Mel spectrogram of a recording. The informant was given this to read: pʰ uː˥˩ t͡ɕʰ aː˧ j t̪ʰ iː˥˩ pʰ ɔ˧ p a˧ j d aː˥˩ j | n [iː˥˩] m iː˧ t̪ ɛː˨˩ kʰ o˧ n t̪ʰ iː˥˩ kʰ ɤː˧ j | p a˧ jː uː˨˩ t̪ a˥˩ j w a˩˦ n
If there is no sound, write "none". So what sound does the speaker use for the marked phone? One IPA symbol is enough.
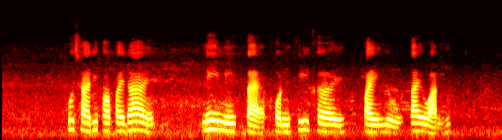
iː˥˩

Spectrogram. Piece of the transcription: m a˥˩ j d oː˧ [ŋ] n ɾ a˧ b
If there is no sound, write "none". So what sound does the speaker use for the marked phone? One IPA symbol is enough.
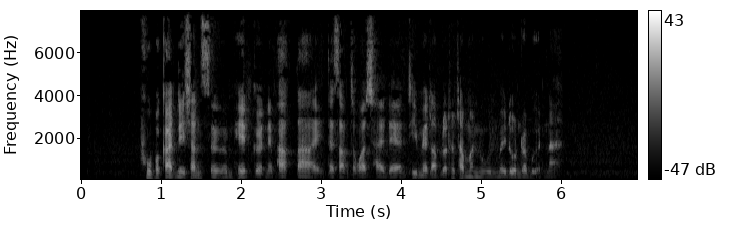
none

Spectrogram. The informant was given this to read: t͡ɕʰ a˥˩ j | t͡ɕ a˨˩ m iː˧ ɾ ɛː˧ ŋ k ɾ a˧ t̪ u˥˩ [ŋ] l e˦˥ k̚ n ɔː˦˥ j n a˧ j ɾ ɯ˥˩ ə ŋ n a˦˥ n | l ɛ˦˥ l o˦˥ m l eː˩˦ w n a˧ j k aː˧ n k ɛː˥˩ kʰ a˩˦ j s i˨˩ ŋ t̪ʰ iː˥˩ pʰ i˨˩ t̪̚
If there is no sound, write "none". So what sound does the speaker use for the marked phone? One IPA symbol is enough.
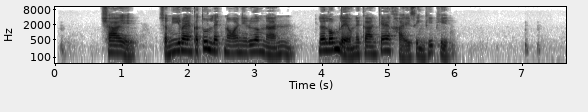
n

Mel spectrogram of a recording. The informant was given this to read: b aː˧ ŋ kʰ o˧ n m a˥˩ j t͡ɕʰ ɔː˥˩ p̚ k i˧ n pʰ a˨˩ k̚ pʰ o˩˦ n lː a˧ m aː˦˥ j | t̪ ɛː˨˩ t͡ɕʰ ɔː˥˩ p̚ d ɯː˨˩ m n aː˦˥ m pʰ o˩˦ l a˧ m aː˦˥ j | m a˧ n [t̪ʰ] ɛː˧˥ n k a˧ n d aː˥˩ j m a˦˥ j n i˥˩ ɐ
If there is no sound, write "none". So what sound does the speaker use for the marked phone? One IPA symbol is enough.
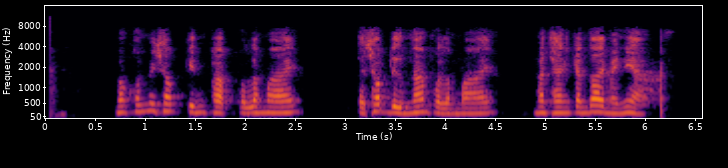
t̪ʰ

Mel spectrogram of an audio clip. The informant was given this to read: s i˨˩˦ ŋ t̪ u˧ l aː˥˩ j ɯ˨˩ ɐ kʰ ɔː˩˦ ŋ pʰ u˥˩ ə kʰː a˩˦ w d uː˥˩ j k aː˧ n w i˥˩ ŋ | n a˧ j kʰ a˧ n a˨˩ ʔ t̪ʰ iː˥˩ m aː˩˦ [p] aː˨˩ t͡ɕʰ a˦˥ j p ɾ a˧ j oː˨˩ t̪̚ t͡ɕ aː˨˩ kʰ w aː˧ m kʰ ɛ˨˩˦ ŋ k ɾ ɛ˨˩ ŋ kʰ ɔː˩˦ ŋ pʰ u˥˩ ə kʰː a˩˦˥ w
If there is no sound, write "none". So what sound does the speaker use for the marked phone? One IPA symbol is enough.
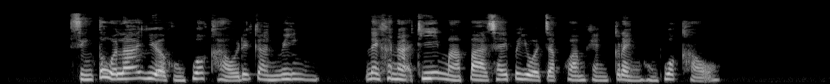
p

